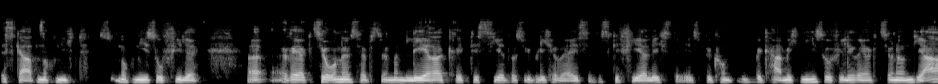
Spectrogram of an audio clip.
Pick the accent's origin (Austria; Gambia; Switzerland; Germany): Austria; Ebensee, Upper Austria; in Wien oder in meiner Heimatgemeinde Ebensee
